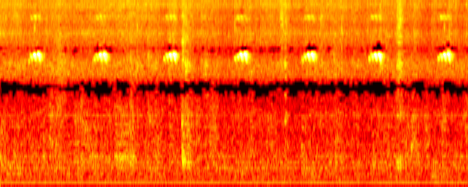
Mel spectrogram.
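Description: A cricket chirping: short high chirps repeating about once a second, seven in all, over a low steady hum.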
